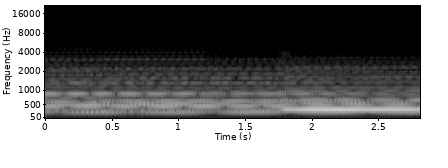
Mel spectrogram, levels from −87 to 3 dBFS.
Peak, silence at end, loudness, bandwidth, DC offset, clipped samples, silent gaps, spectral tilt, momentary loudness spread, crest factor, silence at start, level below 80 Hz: -14 dBFS; 0 s; -26 LUFS; 3.3 kHz; under 0.1%; under 0.1%; none; -9.5 dB/octave; 14 LU; 10 dB; 0 s; -78 dBFS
